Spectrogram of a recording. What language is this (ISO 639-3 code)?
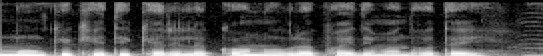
mag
